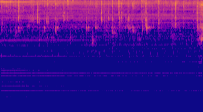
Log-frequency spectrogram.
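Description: Espresso machine's pump running with a faint, steady hum while espresso trickles into a mug.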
